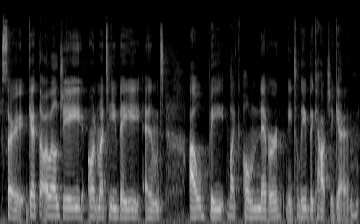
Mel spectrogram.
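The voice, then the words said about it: Hoarse voice from a cold. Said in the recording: “I'm losing my voice now because I've still got this cold hanging around. So I better go because this cough is killing me.”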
